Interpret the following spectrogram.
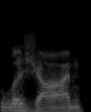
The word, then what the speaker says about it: Legendre: yeah so it's like it's pronounced legend it looks nothing like it's spelt but it's french canadian so that's where also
